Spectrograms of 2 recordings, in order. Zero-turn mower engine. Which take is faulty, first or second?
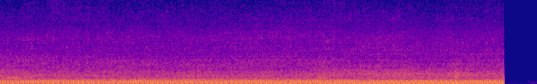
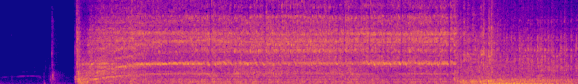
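second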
